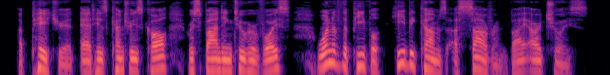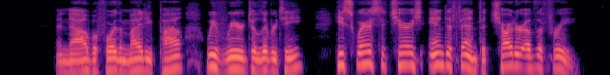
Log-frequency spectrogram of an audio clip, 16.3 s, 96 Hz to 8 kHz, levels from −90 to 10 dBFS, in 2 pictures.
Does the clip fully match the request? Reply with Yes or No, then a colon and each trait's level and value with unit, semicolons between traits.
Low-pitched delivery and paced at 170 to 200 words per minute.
No: low, 130 Hz; average, 155 wpm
